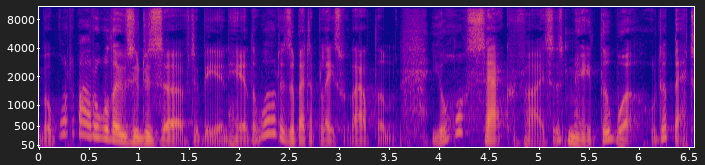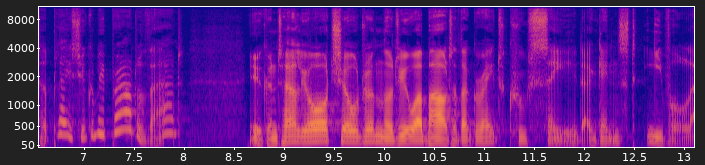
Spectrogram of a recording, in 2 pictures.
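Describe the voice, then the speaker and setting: A man playing a smooth, falsely reassuring official interrogator in a radio drama, speaking with measured, hesitant pauses and veiled threats. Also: lowish voice, wildly swooping pitch, exaggerated voice.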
